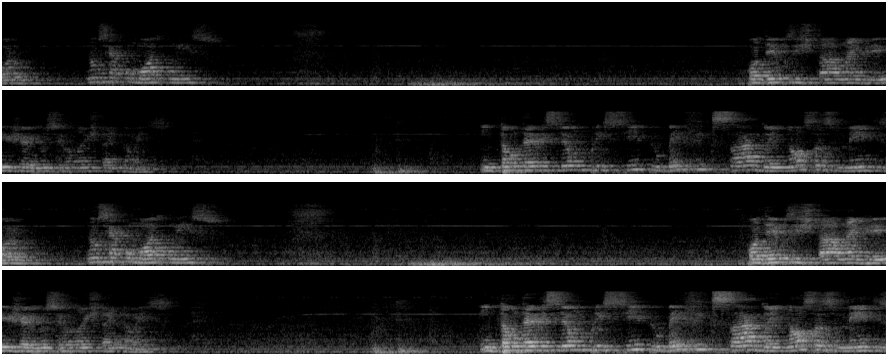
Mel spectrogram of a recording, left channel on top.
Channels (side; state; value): left; quieter; 6.0 dB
